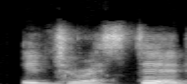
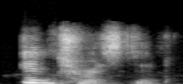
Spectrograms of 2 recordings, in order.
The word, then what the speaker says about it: interested: the i in interested that means that the stress is on the first syllable okay so it's not interested or intered it's interested say that for me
